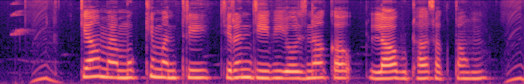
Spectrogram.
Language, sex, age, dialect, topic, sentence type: Hindi, female, 18-24, Marwari Dhudhari, banking, question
